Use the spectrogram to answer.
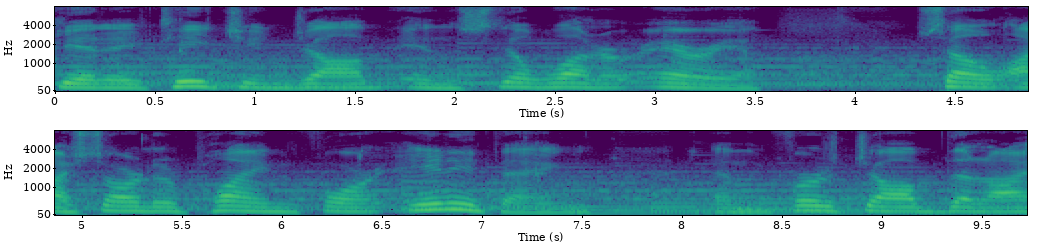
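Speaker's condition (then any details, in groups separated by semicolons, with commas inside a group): ALS; few months since diagnosis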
